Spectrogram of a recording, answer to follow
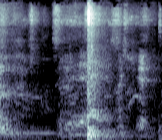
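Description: Strikes landing on a trainer's Muay Thai pads: a smack right at the start and a louder, sharper one about a second and a third in.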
